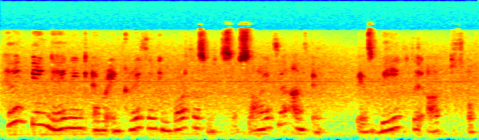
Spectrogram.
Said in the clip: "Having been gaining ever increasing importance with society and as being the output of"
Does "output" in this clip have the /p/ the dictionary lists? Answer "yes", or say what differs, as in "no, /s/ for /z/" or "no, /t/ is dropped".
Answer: no, /p/ is dropped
